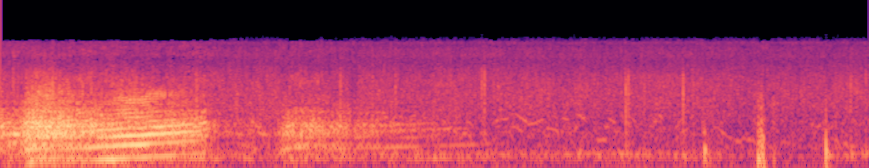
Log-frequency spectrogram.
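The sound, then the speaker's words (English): A black sedan's engine is started at night and roars loudly, revving up as the car is slammed into gear, then settles into a lower drone as the car pulls away and fades, leaving a faint rumble and a few sharp clicks. “I got into the car, switched on the ignition, slammed the car into gear, and cut into the darkness ahead.”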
